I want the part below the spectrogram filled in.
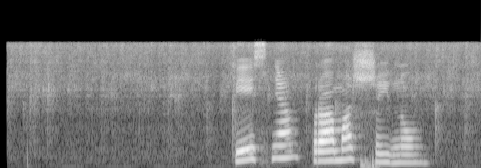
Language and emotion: Russian, neutral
